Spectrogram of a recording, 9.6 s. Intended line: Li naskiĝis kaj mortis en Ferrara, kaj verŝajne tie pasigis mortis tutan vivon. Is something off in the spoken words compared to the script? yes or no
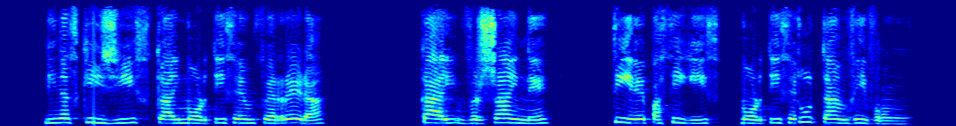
no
